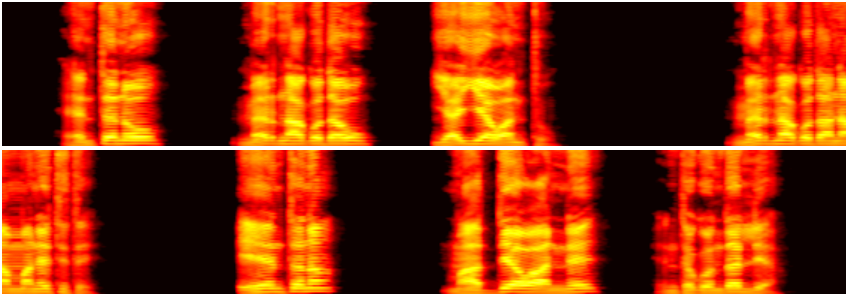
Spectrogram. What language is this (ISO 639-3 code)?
dwr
